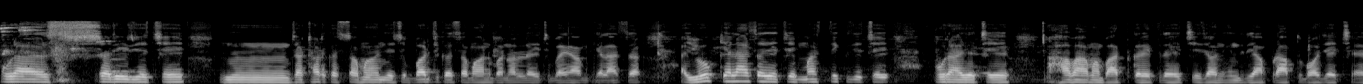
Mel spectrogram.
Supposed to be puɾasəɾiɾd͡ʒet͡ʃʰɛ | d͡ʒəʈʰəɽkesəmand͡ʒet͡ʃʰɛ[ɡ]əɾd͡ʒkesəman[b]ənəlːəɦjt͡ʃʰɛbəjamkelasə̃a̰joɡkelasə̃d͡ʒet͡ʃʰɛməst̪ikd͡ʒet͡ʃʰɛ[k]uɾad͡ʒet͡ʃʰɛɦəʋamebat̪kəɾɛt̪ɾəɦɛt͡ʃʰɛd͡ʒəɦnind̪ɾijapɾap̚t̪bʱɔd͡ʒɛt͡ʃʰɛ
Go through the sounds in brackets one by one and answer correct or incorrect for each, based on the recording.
incorrect: b, correct, incorrect: p

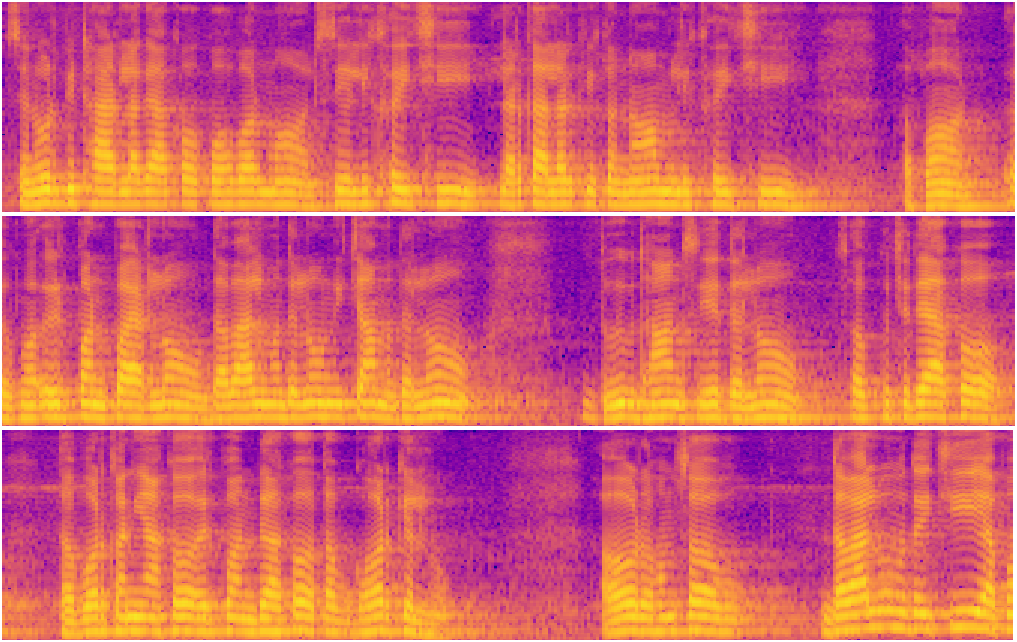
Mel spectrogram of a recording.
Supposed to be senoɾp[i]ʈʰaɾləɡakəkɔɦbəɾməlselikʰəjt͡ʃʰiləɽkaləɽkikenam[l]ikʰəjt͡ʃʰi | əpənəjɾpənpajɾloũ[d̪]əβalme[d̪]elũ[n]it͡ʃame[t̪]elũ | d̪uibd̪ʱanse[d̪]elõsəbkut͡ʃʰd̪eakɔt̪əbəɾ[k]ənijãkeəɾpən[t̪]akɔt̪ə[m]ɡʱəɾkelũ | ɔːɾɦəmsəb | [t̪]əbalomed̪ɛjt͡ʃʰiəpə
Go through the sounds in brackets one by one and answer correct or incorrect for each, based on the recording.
correct, correct, correct, correct, correct, incorrect: d̪, correct, correct, incorrect: d̪, incorrect: b, incorrect: d̪

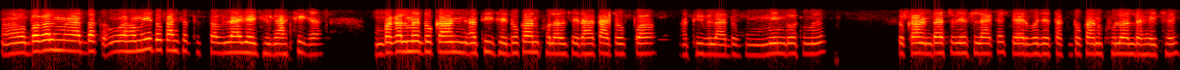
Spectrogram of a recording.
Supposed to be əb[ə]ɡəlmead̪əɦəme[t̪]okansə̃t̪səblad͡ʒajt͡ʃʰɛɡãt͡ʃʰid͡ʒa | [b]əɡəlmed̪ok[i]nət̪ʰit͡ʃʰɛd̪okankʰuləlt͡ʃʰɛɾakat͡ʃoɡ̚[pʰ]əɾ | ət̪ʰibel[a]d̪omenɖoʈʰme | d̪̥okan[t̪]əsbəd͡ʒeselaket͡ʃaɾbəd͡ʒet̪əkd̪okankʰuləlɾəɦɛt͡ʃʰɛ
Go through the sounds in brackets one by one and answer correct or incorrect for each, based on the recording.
correct, incorrect: d̪, correct, incorrect: a, incorrect: p, correct, incorrect: d̪

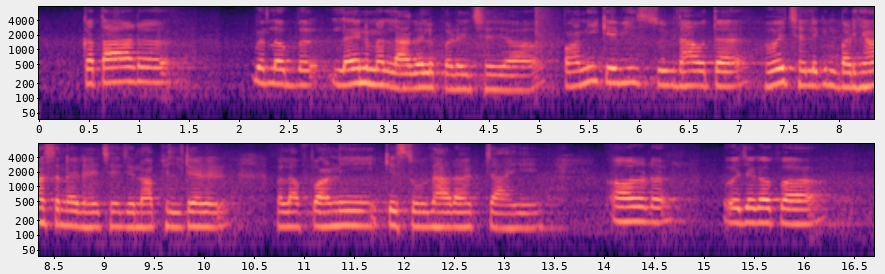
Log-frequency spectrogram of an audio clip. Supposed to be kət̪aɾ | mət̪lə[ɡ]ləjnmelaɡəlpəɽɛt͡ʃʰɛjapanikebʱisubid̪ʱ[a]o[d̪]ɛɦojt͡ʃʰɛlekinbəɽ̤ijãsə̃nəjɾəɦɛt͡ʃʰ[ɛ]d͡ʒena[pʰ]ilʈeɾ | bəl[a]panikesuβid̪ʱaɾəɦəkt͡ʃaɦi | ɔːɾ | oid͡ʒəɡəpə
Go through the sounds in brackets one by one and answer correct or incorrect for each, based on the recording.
incorrect: b, correct, incorrect: t̪, correct, correct, correct

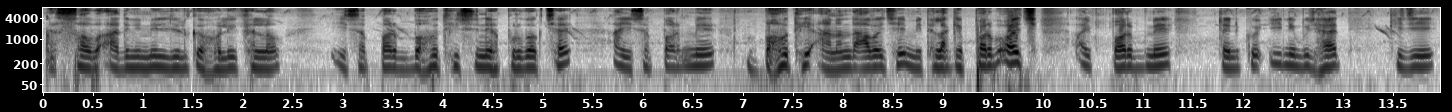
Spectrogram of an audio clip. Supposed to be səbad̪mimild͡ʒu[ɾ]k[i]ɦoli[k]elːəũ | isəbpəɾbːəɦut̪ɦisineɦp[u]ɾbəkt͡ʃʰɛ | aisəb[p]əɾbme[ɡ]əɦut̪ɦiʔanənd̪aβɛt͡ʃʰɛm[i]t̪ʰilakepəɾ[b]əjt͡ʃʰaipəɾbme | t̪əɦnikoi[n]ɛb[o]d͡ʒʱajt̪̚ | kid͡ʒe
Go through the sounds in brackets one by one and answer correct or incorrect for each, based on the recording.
incorrect: l, incorrect: e, incorrect: kʰ, correct, correct, incorrect: b, correct, correct, correct, incorrect: u

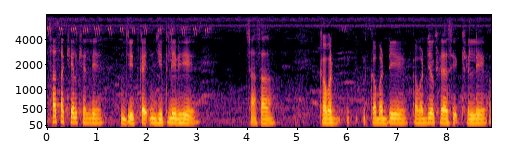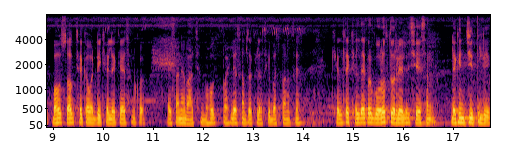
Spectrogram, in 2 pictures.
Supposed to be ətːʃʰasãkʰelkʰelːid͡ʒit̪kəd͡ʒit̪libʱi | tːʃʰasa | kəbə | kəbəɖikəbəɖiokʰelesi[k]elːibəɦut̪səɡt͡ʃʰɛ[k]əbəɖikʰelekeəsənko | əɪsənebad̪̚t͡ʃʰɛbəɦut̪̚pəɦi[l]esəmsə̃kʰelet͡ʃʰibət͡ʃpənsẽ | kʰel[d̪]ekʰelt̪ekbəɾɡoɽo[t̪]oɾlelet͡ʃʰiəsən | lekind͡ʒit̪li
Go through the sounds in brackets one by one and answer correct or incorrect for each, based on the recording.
incorrect: kʰ, correct, correct, incorrect: t̪, correct

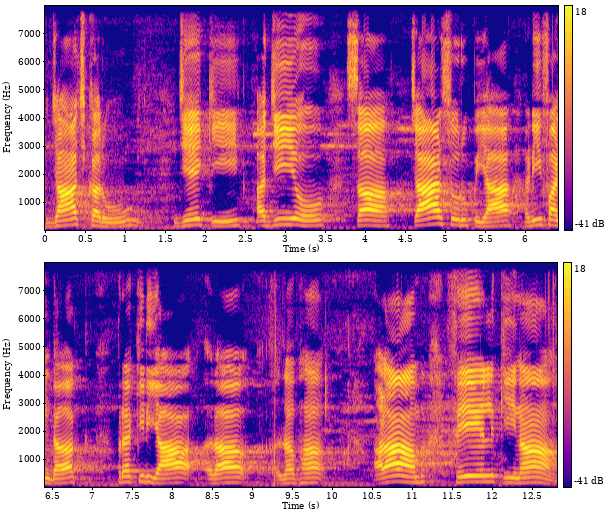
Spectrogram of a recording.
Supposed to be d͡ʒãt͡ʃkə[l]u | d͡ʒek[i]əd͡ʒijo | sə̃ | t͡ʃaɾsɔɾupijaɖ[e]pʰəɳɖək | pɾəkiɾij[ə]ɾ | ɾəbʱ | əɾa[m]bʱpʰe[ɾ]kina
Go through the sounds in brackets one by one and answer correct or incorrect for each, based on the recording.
incorrect: ɾ, correct, incorrect: i, incorrect: a, correct, incorrect: l

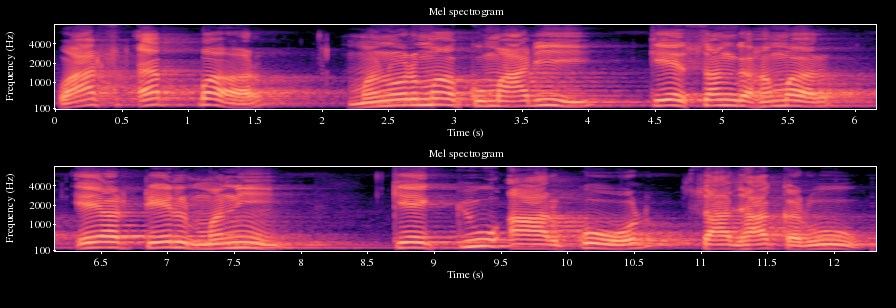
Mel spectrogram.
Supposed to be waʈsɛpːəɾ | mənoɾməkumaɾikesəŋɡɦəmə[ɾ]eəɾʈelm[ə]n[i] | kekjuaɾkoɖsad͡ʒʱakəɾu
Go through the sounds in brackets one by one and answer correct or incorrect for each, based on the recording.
correct, correct, correct

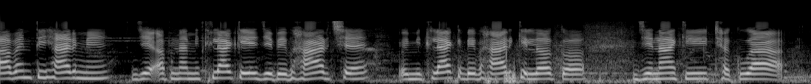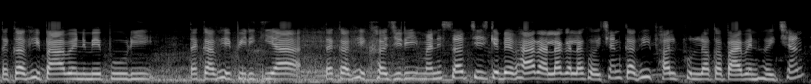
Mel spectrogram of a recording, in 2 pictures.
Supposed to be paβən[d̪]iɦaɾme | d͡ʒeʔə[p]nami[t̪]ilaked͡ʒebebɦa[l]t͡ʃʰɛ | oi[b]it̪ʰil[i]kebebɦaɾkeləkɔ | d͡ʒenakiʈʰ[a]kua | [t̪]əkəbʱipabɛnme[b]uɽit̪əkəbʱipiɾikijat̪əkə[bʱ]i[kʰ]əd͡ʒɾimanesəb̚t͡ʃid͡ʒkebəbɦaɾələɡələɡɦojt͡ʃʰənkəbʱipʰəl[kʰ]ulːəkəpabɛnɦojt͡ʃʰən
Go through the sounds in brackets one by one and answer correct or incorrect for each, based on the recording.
incorrect: t̪, correct, incorrect: t̪ʰ, incorrect: ɾ, incorrect: m, incorrect: a, incorrect: ə, correct, incorrect: p, correct, correct, incorrect: pʰ

